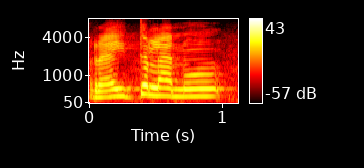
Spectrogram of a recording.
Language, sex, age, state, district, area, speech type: Telugu, female, 60+, Andhra Pradesh, Guntur, rural, spontaneous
